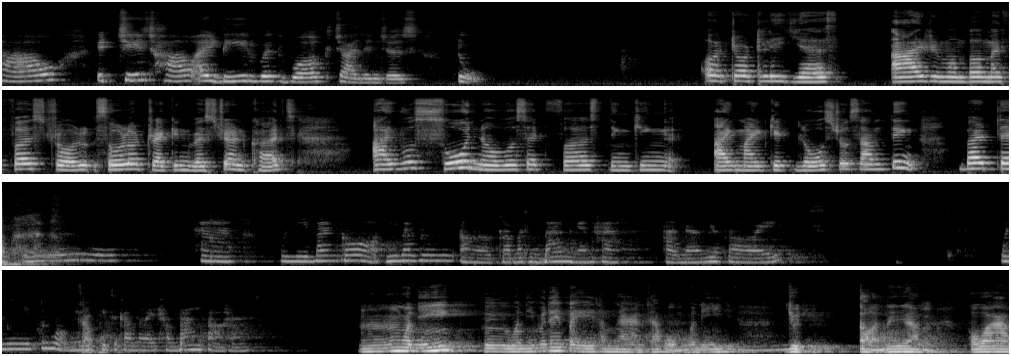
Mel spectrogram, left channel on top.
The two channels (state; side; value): different; both; correlation 0.01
